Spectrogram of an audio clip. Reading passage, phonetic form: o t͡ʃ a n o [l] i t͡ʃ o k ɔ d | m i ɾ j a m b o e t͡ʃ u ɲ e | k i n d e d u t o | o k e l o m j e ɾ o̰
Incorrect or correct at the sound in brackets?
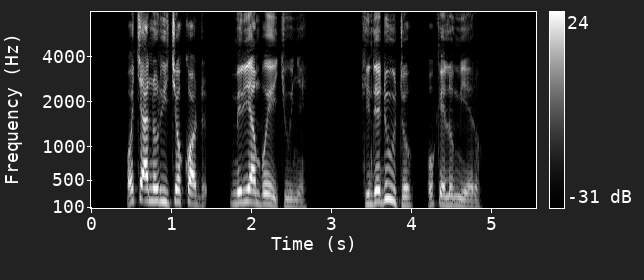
incorrect: ɾ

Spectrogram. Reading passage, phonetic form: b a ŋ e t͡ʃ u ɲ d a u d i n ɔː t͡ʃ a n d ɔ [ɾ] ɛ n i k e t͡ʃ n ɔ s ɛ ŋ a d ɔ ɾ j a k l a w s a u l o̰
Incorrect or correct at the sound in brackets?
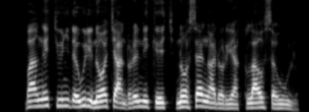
correct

